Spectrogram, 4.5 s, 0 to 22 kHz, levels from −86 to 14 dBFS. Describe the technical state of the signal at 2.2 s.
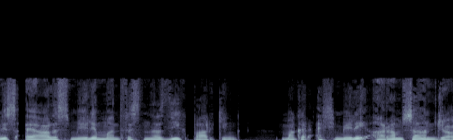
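At 2.2 s the speech sounds dull and muffled, with the top end sloping away smoothly. This is de-emphasis applied wrongly, running from 1.55 s, just after "عیالس میلہ مندرس", to 3.60 s. A treble cut meant to reverse pre-emphasis has landed on audio that either never had pre-emphasis or had already been corrected once. The response falls steadily with frequency, reaching about 11 dB down at 10 kHz relative to 1 kHz.

Across the whole clip, including this moment, there is plainly audible codec damage. The speech is smeared and dull, with a warbling or fizzy texture on sustained sounds and sibilants. This is AAC compression, likely AAC-LC at a bitrate that fits 32 kbps. At that rate the encoder lowers its cut-off and quantises spectral lines coarsely against its hearing model, leaving holes in the spectrum or filling bands with substitute noise.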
